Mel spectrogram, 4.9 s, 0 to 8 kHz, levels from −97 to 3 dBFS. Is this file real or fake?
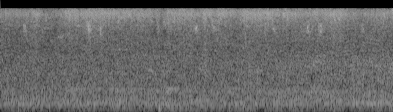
fake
